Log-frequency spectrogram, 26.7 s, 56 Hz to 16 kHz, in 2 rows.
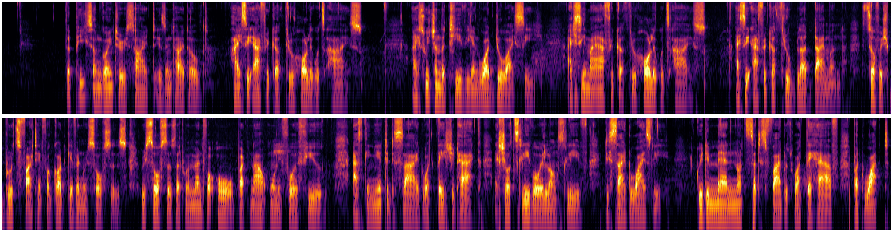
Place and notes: {"title": "Maluba, Lusaka, Zambia - Peter Nawa sees Africa through Hollywood’s eyes…", "date": "2012-12-06 16:02:00", "description": "We made these recordings standing outside the dorm of my backpackers lodge, only a day before my departure from Lusaka back to London. We had recorded some poems with Peter earlier at Mulungushi and I had asked him to also record this poem, the first one I heard him recite at one of Bittersweet Poetry’s Open Mic sessions: “I see Africa through Hollywood’s eyes”…", "latitude": "-15.41", "longitude": "28.29", "altitude": "1279", "timezone": "Africa/Lusaka"}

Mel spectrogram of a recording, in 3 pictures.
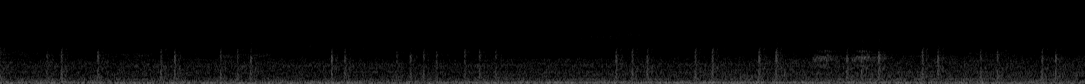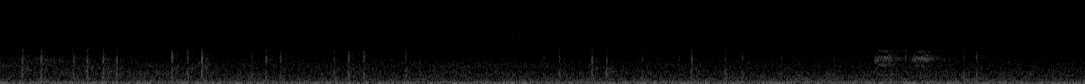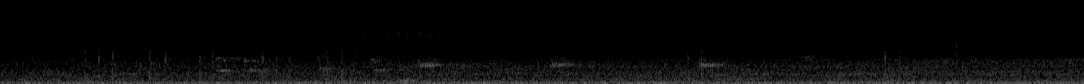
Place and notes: {"title": "bad freienwalde/oder: freienwalder landgraben - the city, the country & me: woodpecker", "date": "2015-12-31 15:26:00", "description": "a woodpecker, birds, barking dogs, bangers and a train in the distance\nthe city, the country & me: december 31, 2015", "latitude": "52.80", "longitude": "14.01", "altitude": "2", "timezone": "Europe/Berlin"}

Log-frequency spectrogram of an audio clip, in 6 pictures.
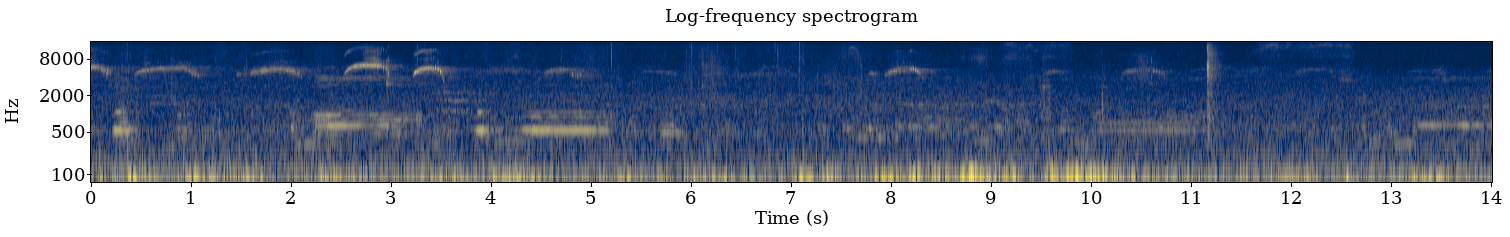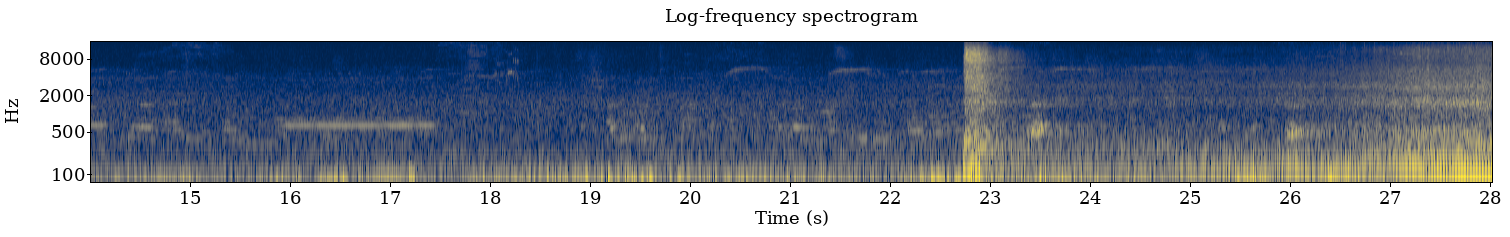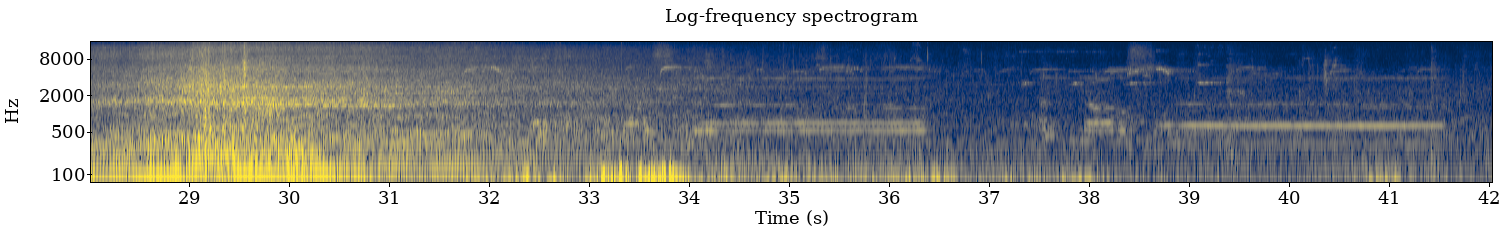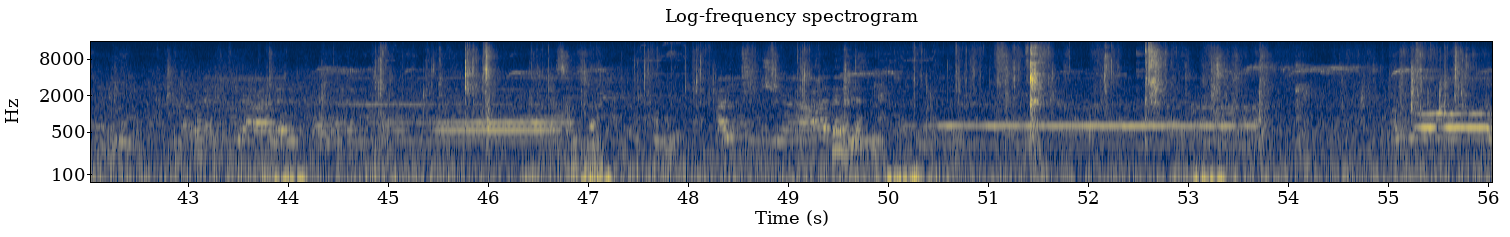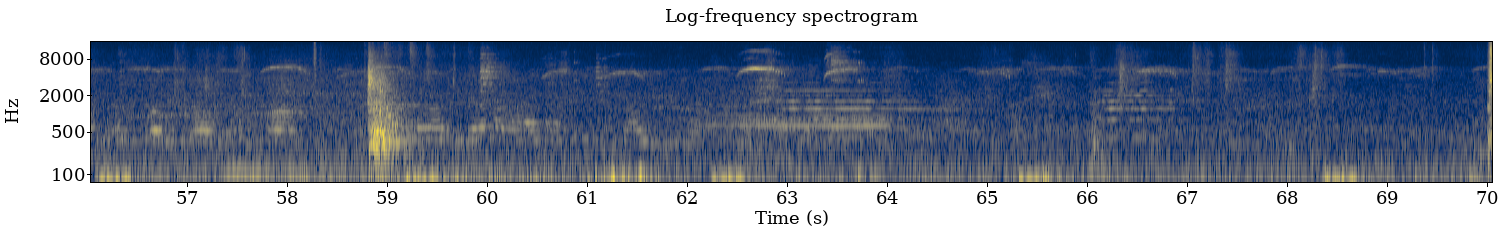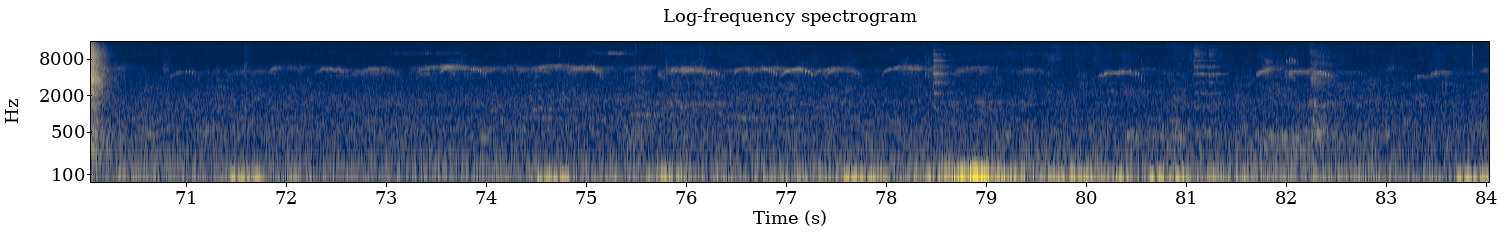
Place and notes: {"title": "Via Posidonio, Roma RM, Italia - acqua fontana", "date": "2015-09-25 15:08:00", "description": "acqua che sgorga dalla fontana", "latitude": "41.89", "longitude": "12.54", "altitude": "39", "timezone": "Europe/Rome"}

